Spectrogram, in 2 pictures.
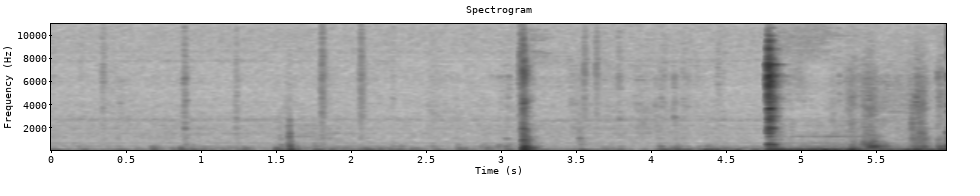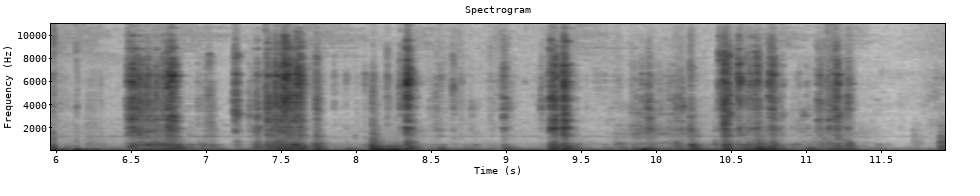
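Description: A few light clicks, then from about five seconds in, repeated loud scraping and rubbing as the water maker's white plastic membrane housing is worked into its black mounting clamp.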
